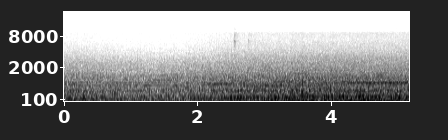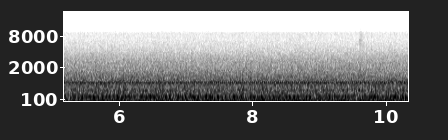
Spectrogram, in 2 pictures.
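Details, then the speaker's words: Lakewood P25 metal-blade fan, bought new around 2009-2010, barely used, in a window at high speed. A steady rush of air over a smooth motor hum with a constant low tone, no ticking or scraping; healthy. "It just moves a ton of air."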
